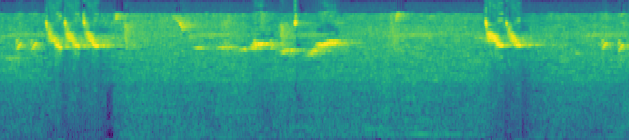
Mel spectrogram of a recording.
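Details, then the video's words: High, quick paired chips from a female violaceous euphonia summoning her mate, opening and closing the stretch, with quieter thin slurred whistles in between. "Fêmea de Guriatã, chamado seu parceiro."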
